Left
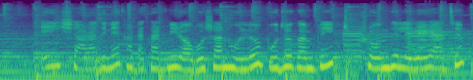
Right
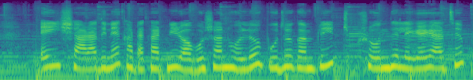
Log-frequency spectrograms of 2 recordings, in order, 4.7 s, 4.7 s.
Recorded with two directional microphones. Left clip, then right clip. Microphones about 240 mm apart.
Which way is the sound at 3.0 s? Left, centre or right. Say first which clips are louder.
Right 4 dB; right.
